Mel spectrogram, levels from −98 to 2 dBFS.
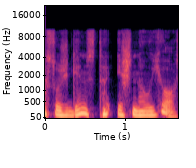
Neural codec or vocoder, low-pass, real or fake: vocoder, 22.05 kHz, 80 mel bands, WaveNeXt; 9.9 kHz; fake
